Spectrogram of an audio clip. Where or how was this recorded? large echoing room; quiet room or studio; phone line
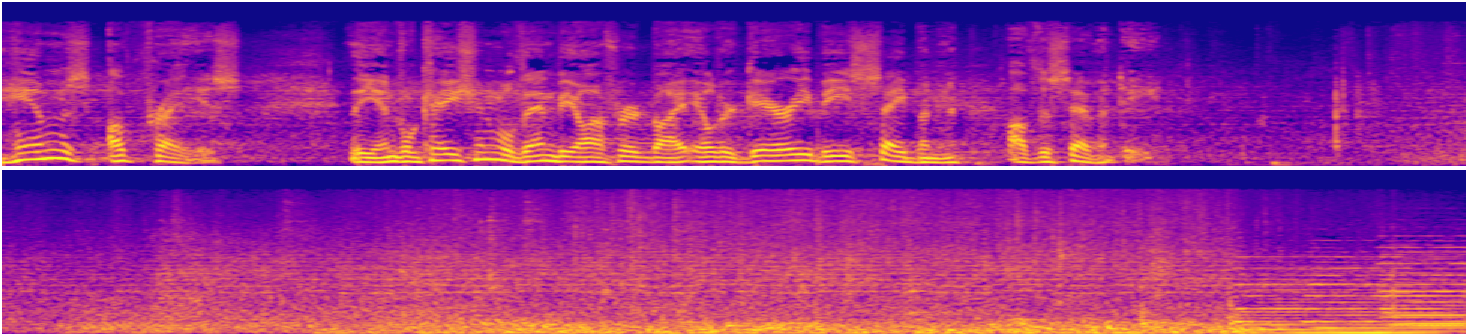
large echoing room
